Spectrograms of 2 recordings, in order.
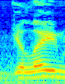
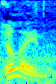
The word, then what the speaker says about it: Ghislaine: Well, apparently, apparently it's pronounced Ghislaine, not Ghislaine.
